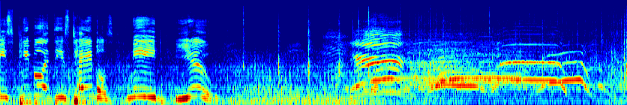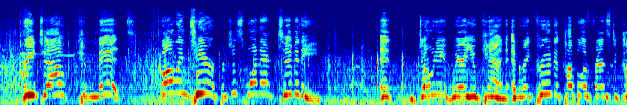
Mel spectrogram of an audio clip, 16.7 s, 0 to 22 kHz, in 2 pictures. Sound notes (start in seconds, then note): 4.4 crowd claps and cheers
